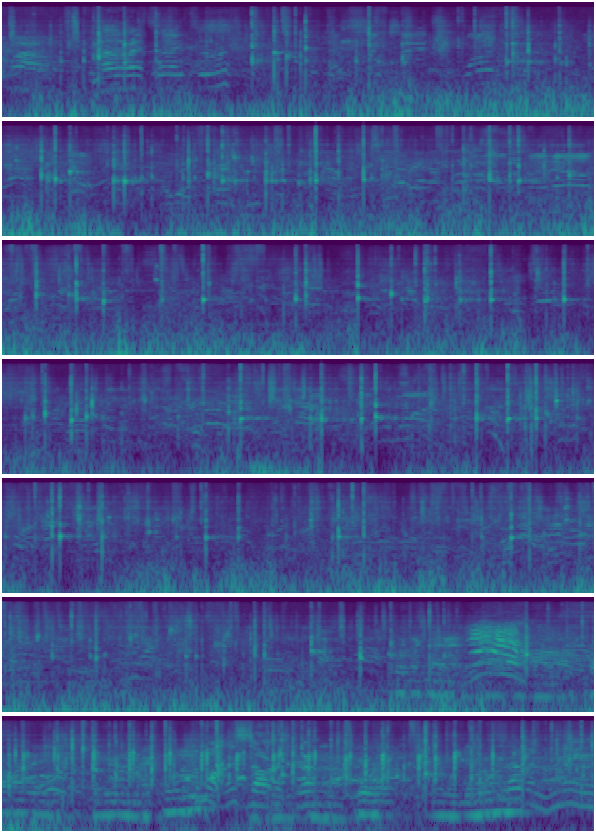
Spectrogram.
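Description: Indistinct voices of players and onlookers over a steady low rumble, with short sharp pops of pickleball paddles hitting the plastic ball during a rally.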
